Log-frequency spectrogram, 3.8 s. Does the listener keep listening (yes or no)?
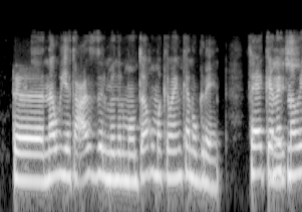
yes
